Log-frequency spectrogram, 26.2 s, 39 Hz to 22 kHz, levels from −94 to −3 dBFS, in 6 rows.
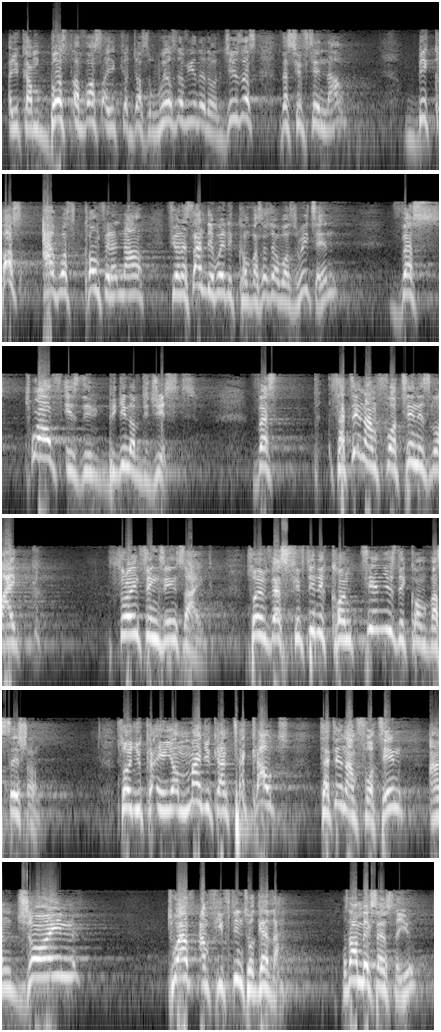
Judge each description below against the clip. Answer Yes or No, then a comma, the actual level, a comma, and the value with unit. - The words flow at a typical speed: Yes, average, 185 wpm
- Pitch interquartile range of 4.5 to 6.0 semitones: Yes, average, 4.8 semitones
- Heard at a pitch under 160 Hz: No, high, 230 Hz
